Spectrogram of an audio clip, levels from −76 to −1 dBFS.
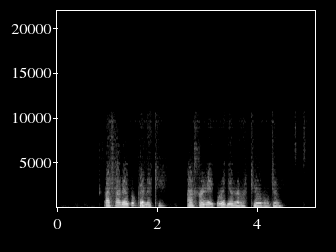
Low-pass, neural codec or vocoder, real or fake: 10.8 kHz; codec, 44.1 kHz, 0.9 kbps, DAC; fake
